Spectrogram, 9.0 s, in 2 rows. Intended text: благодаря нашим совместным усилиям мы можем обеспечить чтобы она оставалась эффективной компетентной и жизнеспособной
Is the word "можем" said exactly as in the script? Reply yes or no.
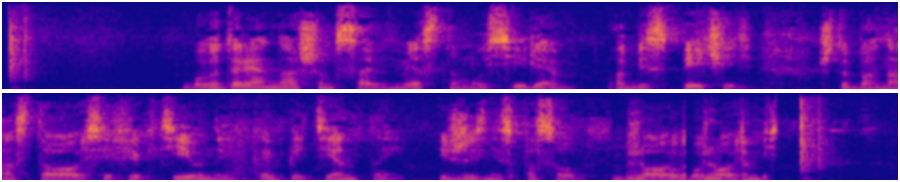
no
